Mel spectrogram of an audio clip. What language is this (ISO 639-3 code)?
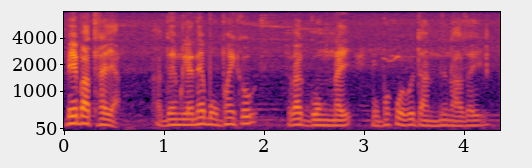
brx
